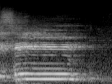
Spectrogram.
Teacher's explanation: So the air comes out of the nose. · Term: nasal N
